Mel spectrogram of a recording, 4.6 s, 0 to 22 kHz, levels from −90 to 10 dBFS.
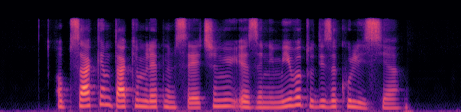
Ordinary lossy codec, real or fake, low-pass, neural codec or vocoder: none; fake; 10.8 kHz; codec, 24 kHz, 1.2 kbps, DualCodec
